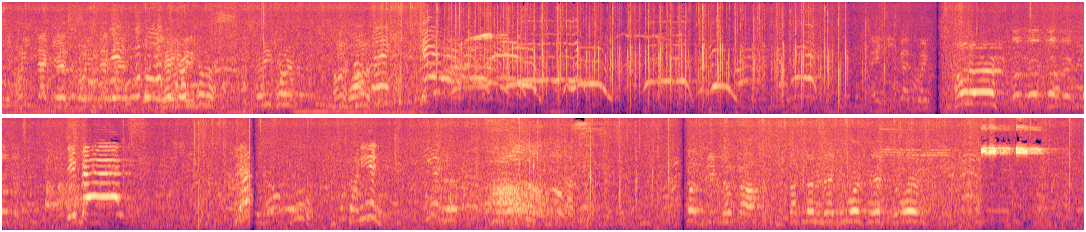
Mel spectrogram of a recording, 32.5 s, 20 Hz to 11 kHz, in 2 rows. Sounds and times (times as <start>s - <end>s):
Stream: 0.0s - 32.4s.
